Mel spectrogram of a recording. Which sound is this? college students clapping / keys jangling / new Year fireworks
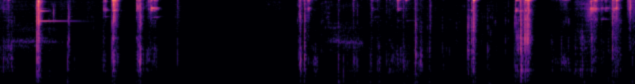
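keys jangling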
